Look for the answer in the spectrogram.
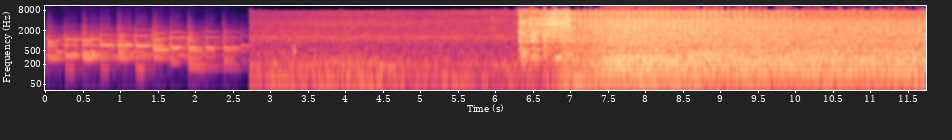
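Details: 2002 Nissan Xterra V6 after starter motor replacement: steady even cranking at about three and a half turns a second, then the engine fires cleanly and settles; a healthy start on the new starter.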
